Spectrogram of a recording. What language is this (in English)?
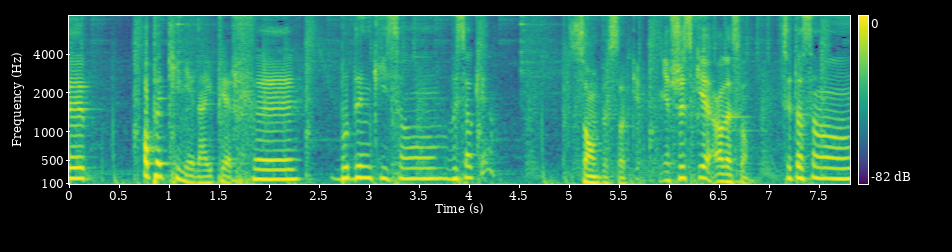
Polish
